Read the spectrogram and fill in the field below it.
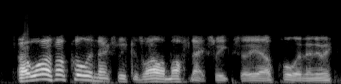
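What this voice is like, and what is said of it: English accent. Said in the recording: “That accent is dope. ... everyone can hear my accent”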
